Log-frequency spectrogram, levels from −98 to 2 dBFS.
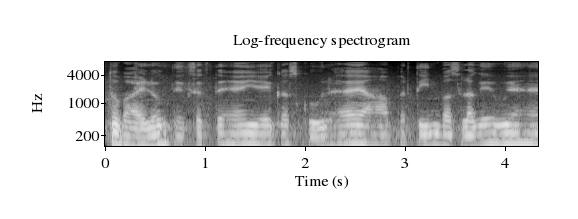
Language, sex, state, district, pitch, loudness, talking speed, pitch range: Hindi, male, Bihar, West Champaran, 110 Hz, -18 LUFS, 235 wpm, 105-110 Hz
